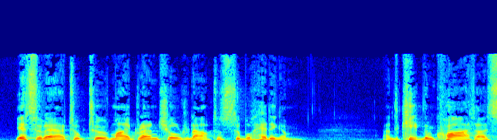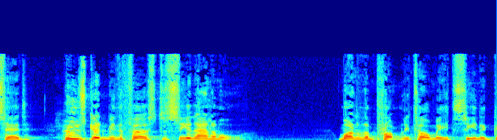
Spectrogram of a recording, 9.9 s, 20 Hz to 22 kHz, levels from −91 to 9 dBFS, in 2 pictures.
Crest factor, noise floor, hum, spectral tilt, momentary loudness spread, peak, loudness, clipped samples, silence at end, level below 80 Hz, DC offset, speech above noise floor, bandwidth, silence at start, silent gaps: 18 dB; -64 dBFS; none; -5.5 dB/octave; 9 LU; 0 dBFS; -18 LUFS; under 0.1%; 0 s; -62 dBFS; under 0.1%; 46 dB; 13.5 kHz; 0.15 s; none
